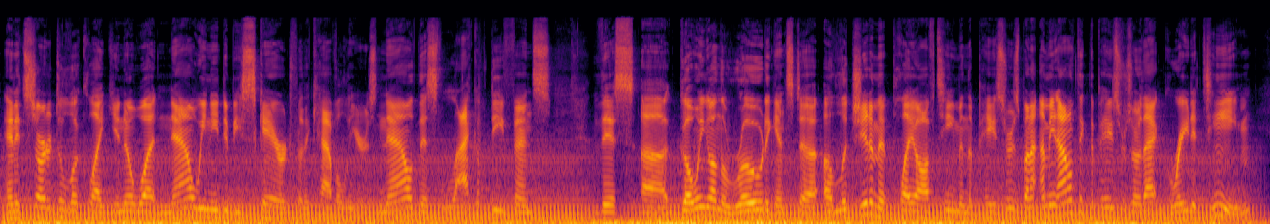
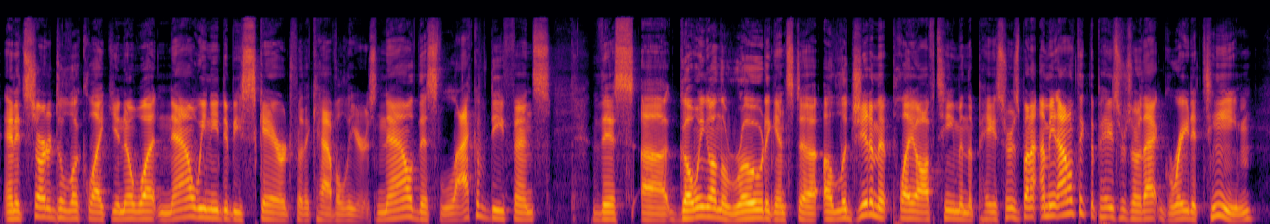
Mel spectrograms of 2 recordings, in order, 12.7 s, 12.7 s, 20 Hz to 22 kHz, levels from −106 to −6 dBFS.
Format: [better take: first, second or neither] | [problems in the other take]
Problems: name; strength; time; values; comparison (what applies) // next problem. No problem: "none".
second | low rumble; noticeable; throughout; 10 dB below the speech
